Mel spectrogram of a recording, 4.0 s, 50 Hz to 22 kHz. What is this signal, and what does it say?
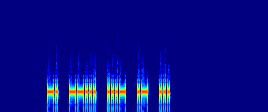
Morse code, heard as a keyed tone, about 37 wpm, spaced as for 28 wpm, 700 Hz. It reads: N7VAS
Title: USA Call Signs - 5 Characters - 2x Character Spacing - 40wpm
